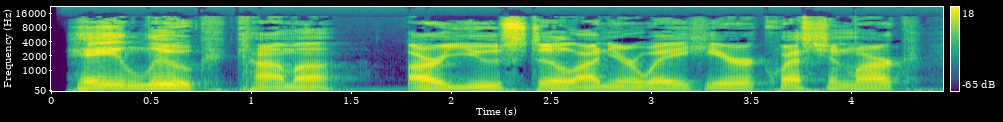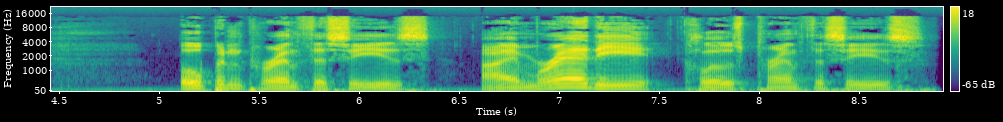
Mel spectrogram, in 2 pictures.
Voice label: dictating text message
